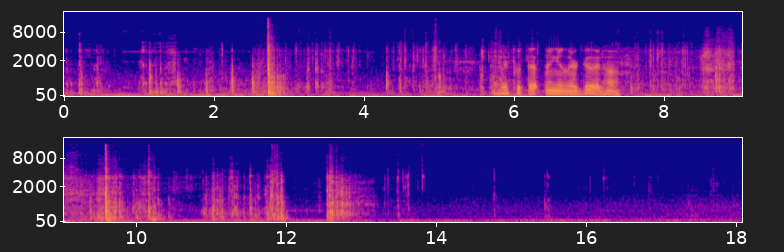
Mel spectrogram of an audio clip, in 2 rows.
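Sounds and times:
cardboard box rustling: 0.0s - 12.0s.

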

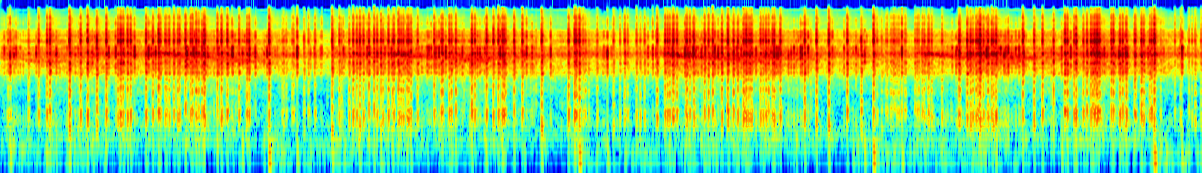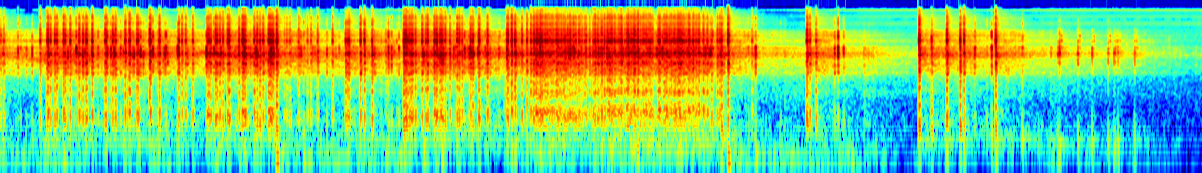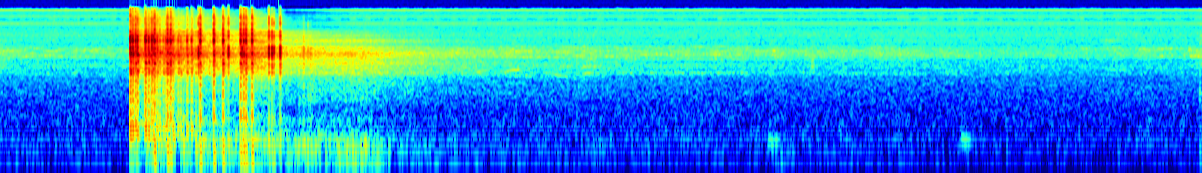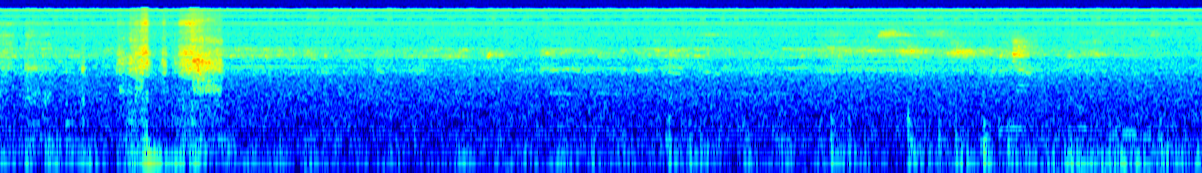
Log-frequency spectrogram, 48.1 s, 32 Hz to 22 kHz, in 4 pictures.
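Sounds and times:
fireworks bangs and crackling: 0.0s - 24.0s, 25.3s - 28.9s.

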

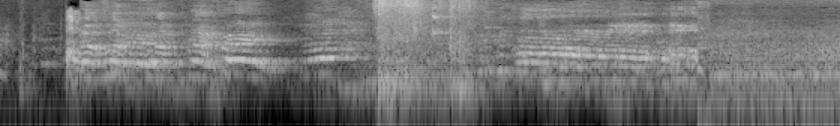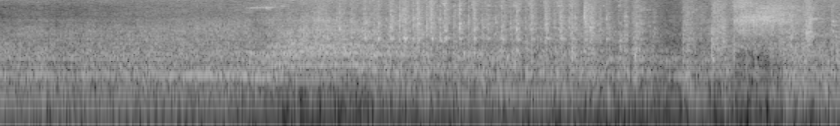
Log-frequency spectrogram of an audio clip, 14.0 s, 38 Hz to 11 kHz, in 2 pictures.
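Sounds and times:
truck engine driving fast: 5.9s - 14.0s
tyres skidding on pavement: 6.9s - 14.0s.

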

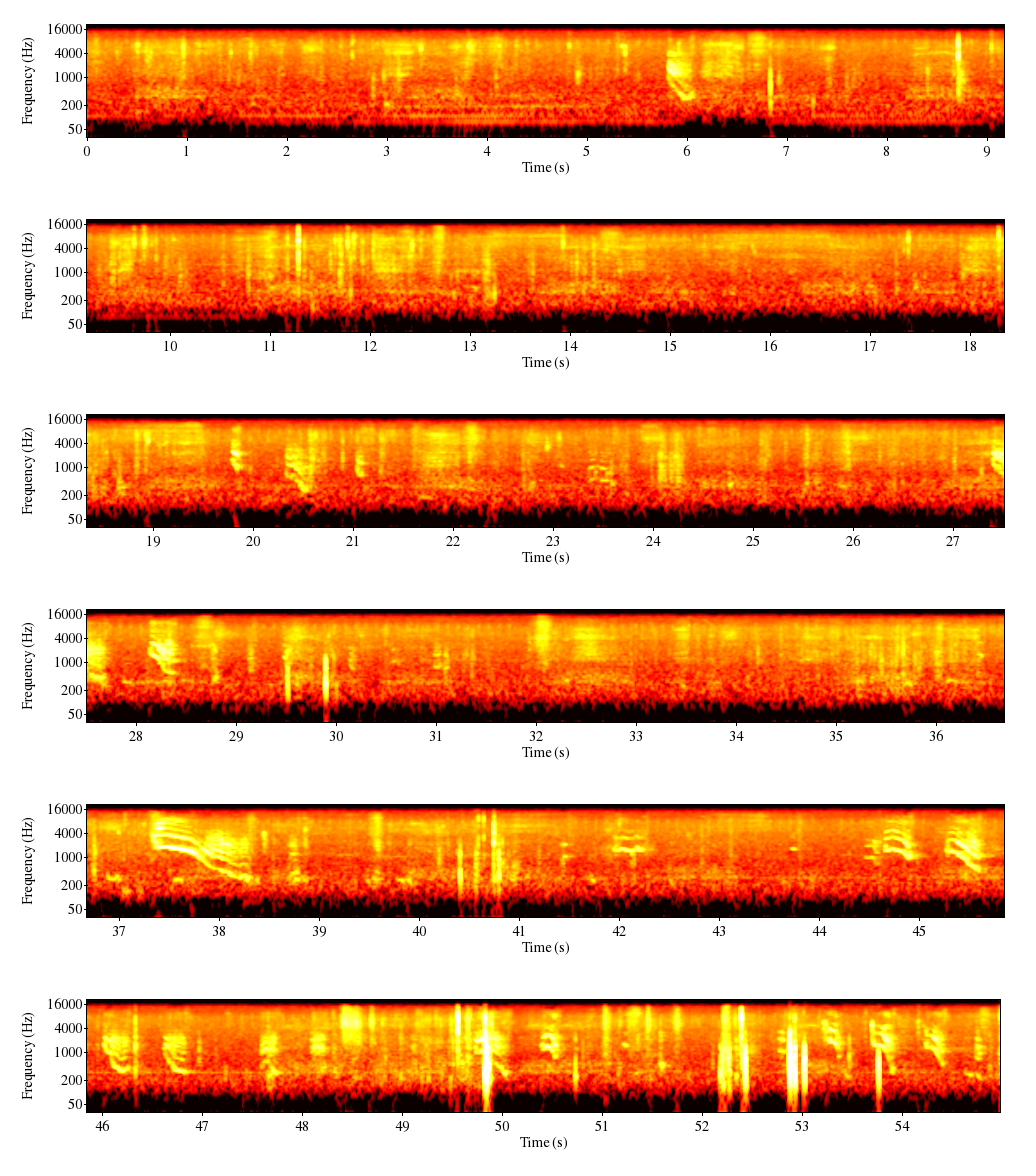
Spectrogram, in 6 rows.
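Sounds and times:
puppies whimpering: 34.9s - 38.9s
puppy squealing: 37.3s - 38.3s.

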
